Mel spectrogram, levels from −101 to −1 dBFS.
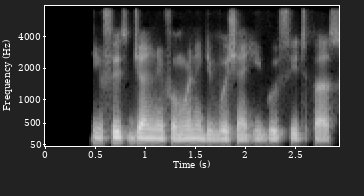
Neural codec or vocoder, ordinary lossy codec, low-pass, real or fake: codec, 24 kHz, 0.9 kbps, WavTokenizer, large speech release; none; 7.2 kHz; fake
